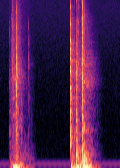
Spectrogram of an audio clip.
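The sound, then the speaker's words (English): A front door opens and then shuts, two solid thuds about a second apart over a faint steady hum, with no voices. “But at that moment, Jason heard the front door open and close.”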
